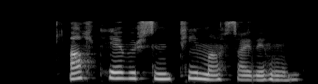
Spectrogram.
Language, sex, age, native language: Icelandic, female, 13, Icelandic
